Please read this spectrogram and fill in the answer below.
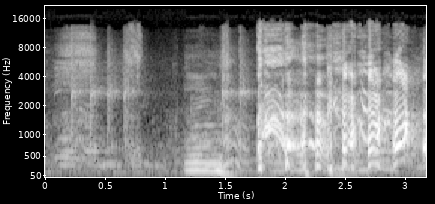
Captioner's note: coughs; laughs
